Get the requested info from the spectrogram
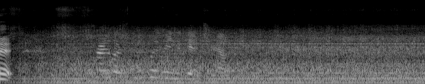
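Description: Truck engine idling steadily, with faint distant voices about a second in.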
